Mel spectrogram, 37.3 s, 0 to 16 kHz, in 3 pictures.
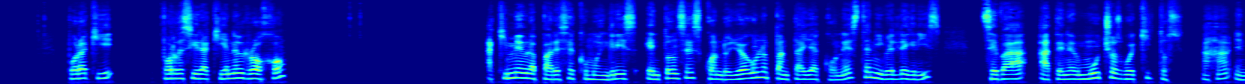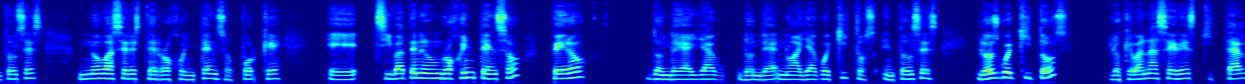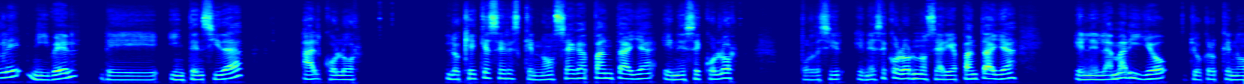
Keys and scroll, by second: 33.5 ctrl+0, 35.7 ctrl+=.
